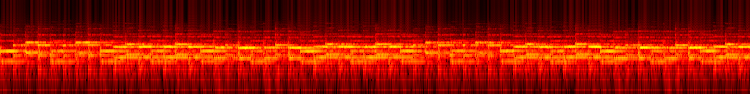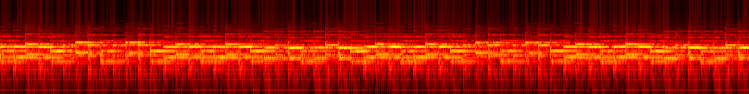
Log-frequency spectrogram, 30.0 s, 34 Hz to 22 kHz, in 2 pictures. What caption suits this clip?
Music > Solo instrument
Piano loops 098 efect 4 octave long loop 120 bpm
120, 120bpm, free, loop, music, piano, pianomusic, reverb, samples, simple, simplesamples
